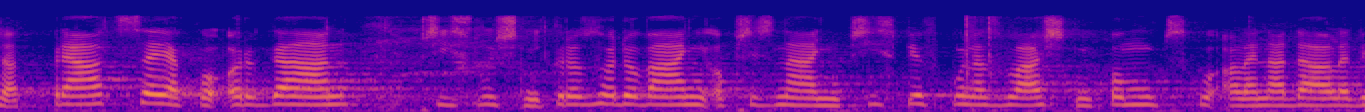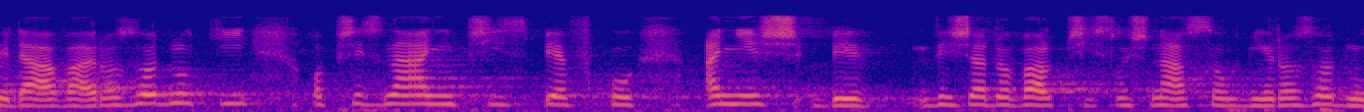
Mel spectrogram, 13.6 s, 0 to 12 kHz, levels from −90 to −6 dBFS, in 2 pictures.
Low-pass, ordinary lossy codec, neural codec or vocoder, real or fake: 7.2 kHz; AAC, 48 kbps; none; real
